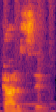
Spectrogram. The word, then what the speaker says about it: cárcel: Entonces la pronunciamos cárcel y entendemos que el acento está acá, la primera sílaba acá.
